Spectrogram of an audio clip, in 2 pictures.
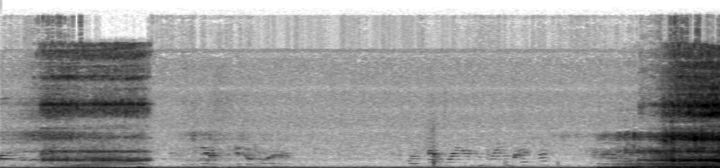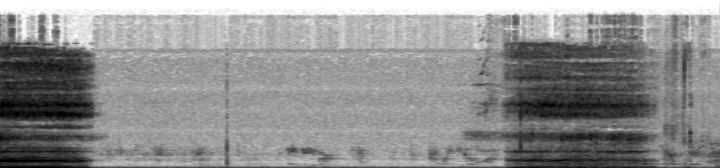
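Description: Three loud, rattling snores on the in-breath, a few seconds apart, with a steady low hum in the room between them.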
